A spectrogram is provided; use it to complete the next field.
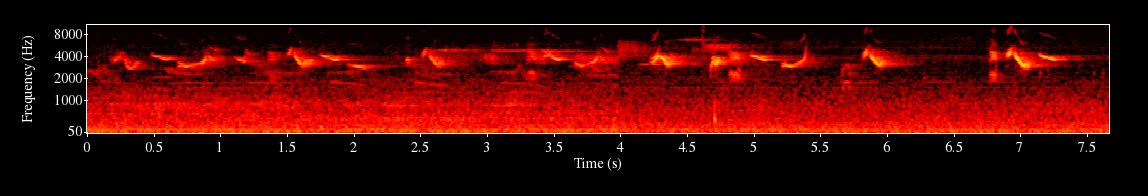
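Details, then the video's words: Purple finch singing a rich, fast warble of slurred, twisting notes, with phrases running almost continuously for several seconds and brief pauses between bursts, over a faint low background hum. "Roselin pourpré/Purple Finch"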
